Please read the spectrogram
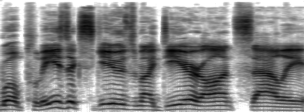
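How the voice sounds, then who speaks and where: Delivered at a very slow pace, the voice is a put-on character voice. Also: man. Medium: solo performance. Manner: loud, brash, math-pun laden.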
